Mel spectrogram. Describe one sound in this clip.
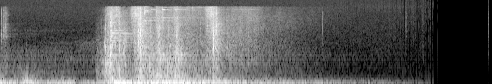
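A game menu plays a deep, booming reward sound that slowly fades.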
